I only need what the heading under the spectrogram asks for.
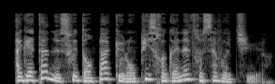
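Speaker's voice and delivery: plain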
